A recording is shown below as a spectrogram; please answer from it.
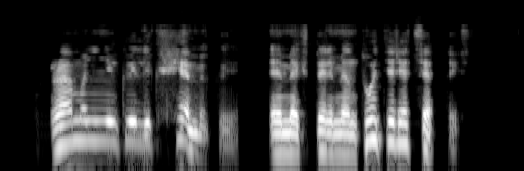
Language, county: Lithuanian, Utena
